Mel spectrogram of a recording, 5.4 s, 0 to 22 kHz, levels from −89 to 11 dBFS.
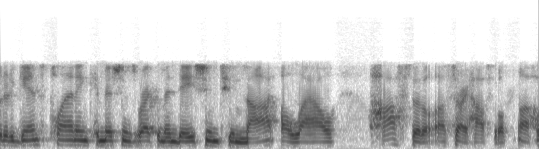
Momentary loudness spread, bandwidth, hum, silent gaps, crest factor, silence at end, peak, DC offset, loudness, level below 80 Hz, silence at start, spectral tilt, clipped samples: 6 LU; 4.1 kHz; none; none; 12 dB; 0 s; -6 dBFS; under 0.1%; -19 LUFS; -58 dBFS; 0 s; -8.5 dB/octave; under 0.1%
